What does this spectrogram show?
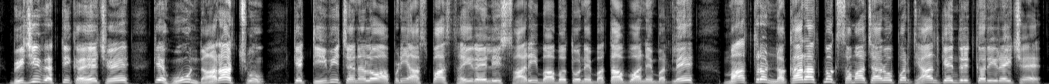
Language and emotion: Gujarati, angry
